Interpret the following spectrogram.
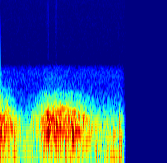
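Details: Child's chest recorded with StethoMe electronic stethoscope, AI-classified: brief, low, continuous musical hiss from narrowed airways; wheezes.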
